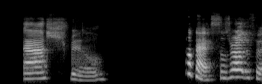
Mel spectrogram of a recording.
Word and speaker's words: Asheville: That's an Is it Asheville or Asherville? Asheville.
